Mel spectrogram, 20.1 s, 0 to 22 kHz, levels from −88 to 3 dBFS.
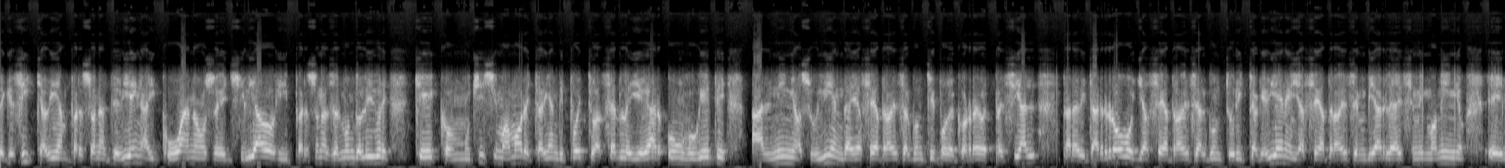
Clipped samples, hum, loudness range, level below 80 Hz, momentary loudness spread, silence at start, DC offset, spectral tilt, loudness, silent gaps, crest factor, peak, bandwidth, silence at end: under 0.1%; none; 1 LU; -78 dBFS; 5 LU; 0 s; under 0.1%; -3.5 dB/octave; -19 LUFS; none; 18 dB; -2 dBFS; over 20 kHz; 0 s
